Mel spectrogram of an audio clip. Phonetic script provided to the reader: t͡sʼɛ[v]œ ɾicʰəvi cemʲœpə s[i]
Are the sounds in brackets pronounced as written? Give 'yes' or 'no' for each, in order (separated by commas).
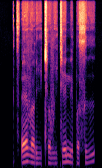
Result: yes, no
